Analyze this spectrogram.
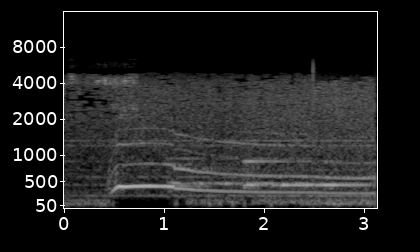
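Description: A dog howls outside at night, a long sustained wailing tone that swells in at the start and holds steady for a few seconds over a low background hum.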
